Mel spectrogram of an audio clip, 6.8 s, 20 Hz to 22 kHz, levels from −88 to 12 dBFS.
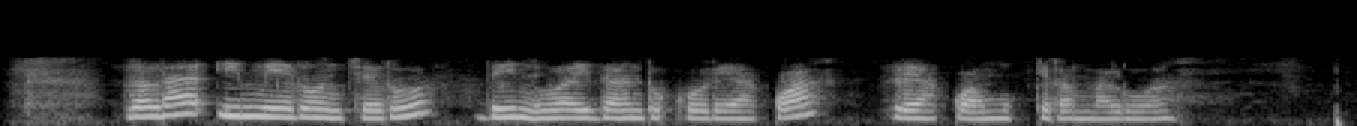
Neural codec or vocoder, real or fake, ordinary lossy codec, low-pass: none; real; AAC, 16 kbps; 7.2 kHz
